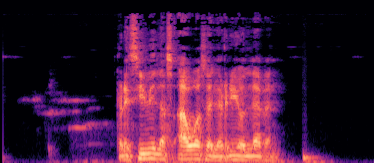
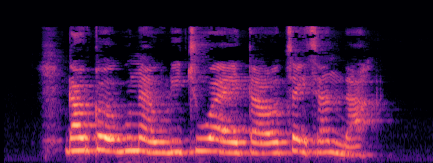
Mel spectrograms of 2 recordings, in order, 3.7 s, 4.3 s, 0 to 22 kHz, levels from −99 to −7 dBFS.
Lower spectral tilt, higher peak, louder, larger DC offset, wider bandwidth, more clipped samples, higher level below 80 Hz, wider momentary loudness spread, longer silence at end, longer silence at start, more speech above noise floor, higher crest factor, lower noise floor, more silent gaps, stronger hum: first, -5 dB/octave vs -3 dB/octave; first, -2 dBFS vs -10 dBFS; first, -20 LUFS vs -26 LUFS; neither; first, 16 kHz vs 11.5 kHz; neither; first, -46 dBFS vs -76 dBFS; first, 21 LU vs 12 LU; about the same, 0.5 s vs 0.6 s; first, 0.75 s vs 0.45 s; second, 40 dB vs 46 dB; first, 22 dB vs 16 dB; second, -60 dBFS vs -72 dBFS; neither; neither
